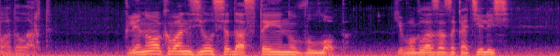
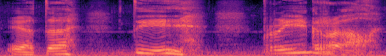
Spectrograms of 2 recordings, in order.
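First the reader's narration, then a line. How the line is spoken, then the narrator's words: Hissed. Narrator (Russian): прошипел Дил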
